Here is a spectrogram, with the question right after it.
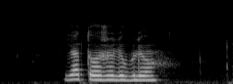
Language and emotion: Russian, neutral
